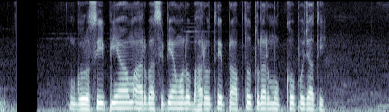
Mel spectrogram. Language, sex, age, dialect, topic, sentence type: Bengali, male, 18-24, Northern/Varendri, agriculture, statement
